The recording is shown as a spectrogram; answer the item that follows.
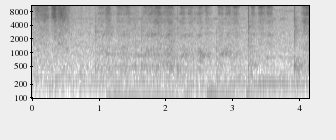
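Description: Chalk scratching on a small handheld chalkboard as a word is written, in a run of short strokes.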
